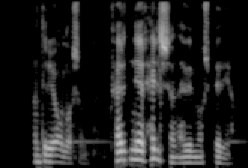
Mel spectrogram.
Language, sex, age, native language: Icelandic, male, 50-59, Icelandic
